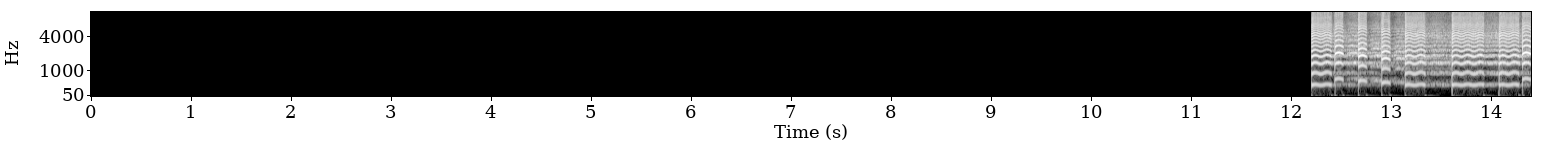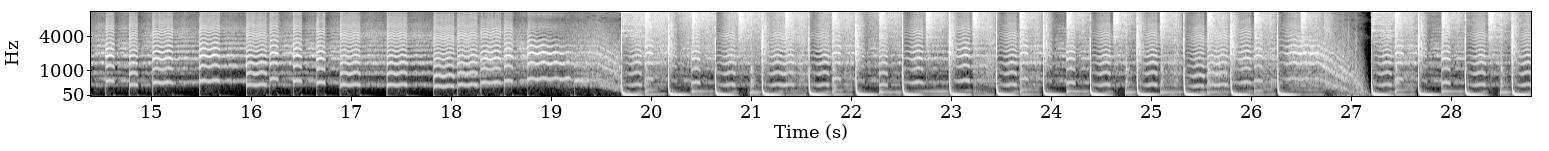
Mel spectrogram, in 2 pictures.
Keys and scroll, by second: 0.0 d, 1.0 a, 1.9 v, 2.4 d, 8.2 o, 9.0 z, 10.1 o, 10.6 z, 11.6 o, 12.1 x, 21.7 c, 25.1 c.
